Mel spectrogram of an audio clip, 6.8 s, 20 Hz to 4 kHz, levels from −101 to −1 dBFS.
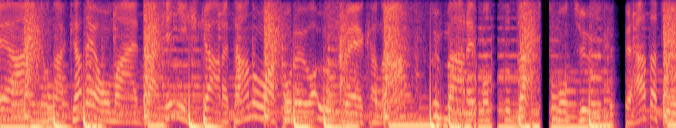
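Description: The audio comes through a call path that sounds like a narrowband codec such as G.711, with nothing above 4 kHz. From 4.2 to 4.99 s there are repeated stalls (stutter): eight short hangs where the last sound is held and extended, the longest about 60 ms, adding 152 ms in total and covering about 19% of that span. The jitter buffer kept running dry because packets arrived late or too slowly, so the receiver stretched the audio while waiting. Nothing is lost, but the sound drags and judders. Two call audio freezes follow, at 5.39 to 5.51 s and at 6.11 to 6.27 s. In each, the sound is held and then fades, reaching silence for about 70 ms in the first and about 30 ms in the second, before resuming where it stopped. The first inserts a 100 ms gap and the second a 140 ms gap. The likely cause is packets being held up in transit long enough to empty the buffer, after which the audio carries on with that much extra delay.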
